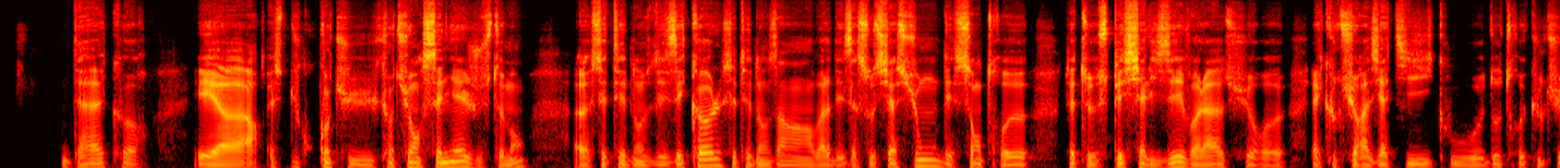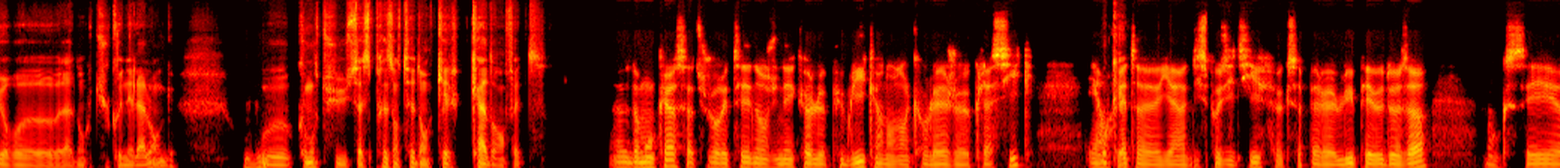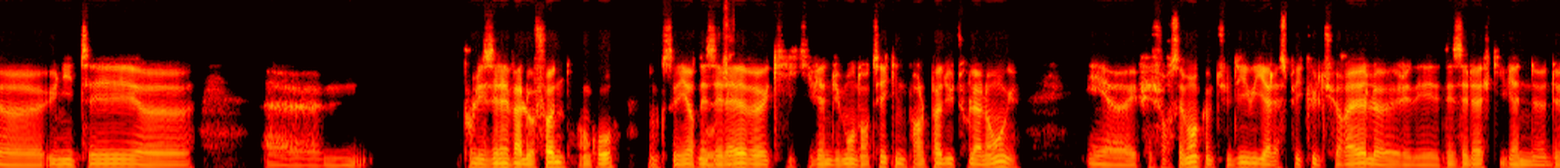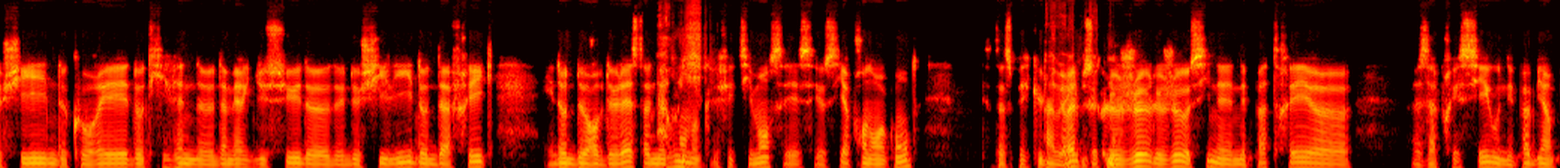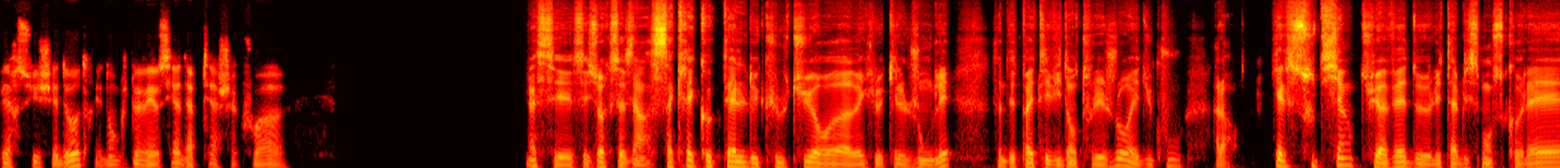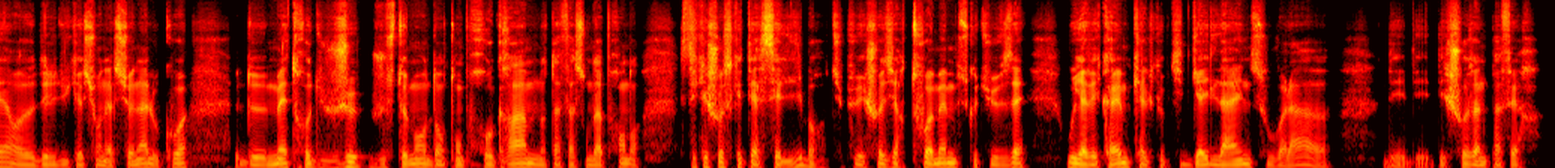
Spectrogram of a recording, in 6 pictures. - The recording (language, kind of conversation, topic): French, podcast, Comment le jeu peut-il booster l’apprentissage, selon toi ?
- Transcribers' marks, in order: drawn out: "hem"; stressed: "sacré"; stressed: "jeu"; stressed: "toi-même"; in English: "guidelines"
